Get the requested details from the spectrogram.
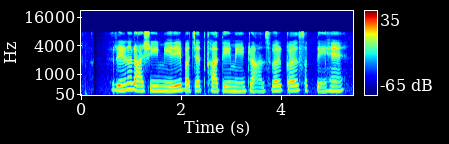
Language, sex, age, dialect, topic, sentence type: Hindi, female, 18-24, Garhwali, banking, question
